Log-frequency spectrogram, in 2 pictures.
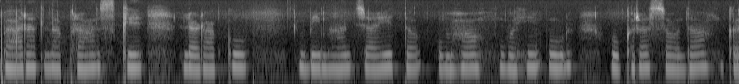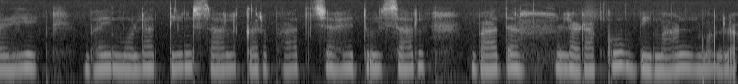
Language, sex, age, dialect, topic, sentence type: Chhattisgarhi, female, 18-24, Northern/Bhandar, banking, statement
